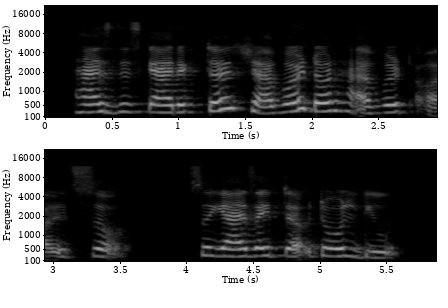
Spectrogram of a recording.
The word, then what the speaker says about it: Javert: Now, Havert or Javert. It's written as Javert, but pronunciation is Havert. It's European. So pronunciation is a bit different than what it is written.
